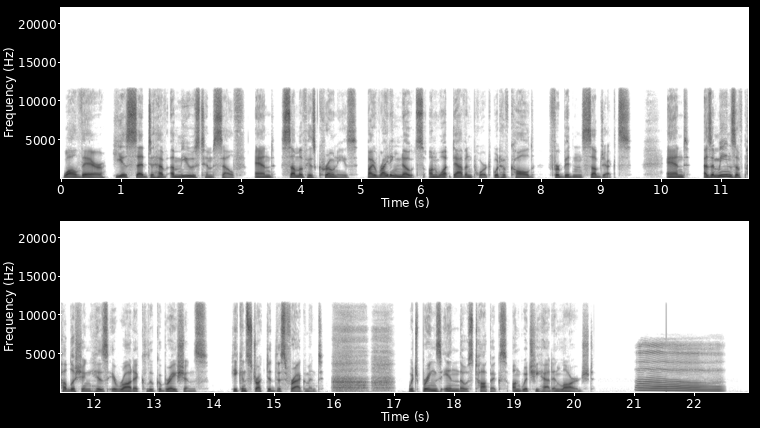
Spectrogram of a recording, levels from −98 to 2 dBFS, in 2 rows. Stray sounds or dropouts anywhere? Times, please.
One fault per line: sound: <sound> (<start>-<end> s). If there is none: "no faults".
sound: breath (16.0-17.0 s)
sound: sigh (21.0-22.6 s)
